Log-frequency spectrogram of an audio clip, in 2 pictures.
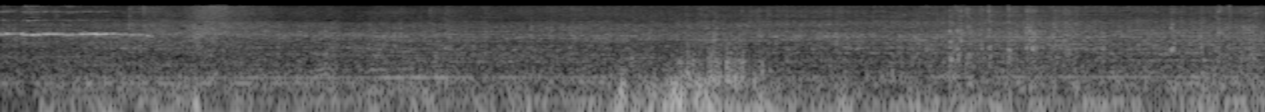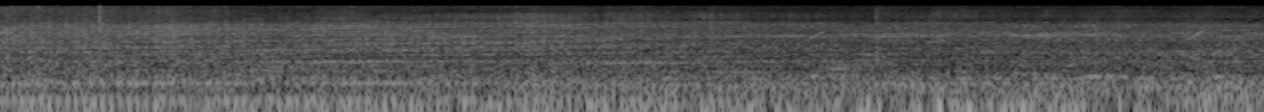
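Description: Steady outdoor road-traffic noise, the low hum of distant vehicle engines, with one vehicle passing more loudly about two and a half seconds in.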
